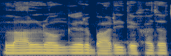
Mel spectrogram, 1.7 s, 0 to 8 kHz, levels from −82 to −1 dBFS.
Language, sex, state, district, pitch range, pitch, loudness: Bengali, male, West Bengal, Cooch Behar, 105-115 Hz, 110 Hz, -16 LUFS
